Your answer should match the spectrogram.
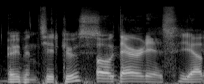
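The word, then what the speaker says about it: Øyvind Kirkhus: Can you give us the proper pronunciation? Øyvind Cirkus.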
